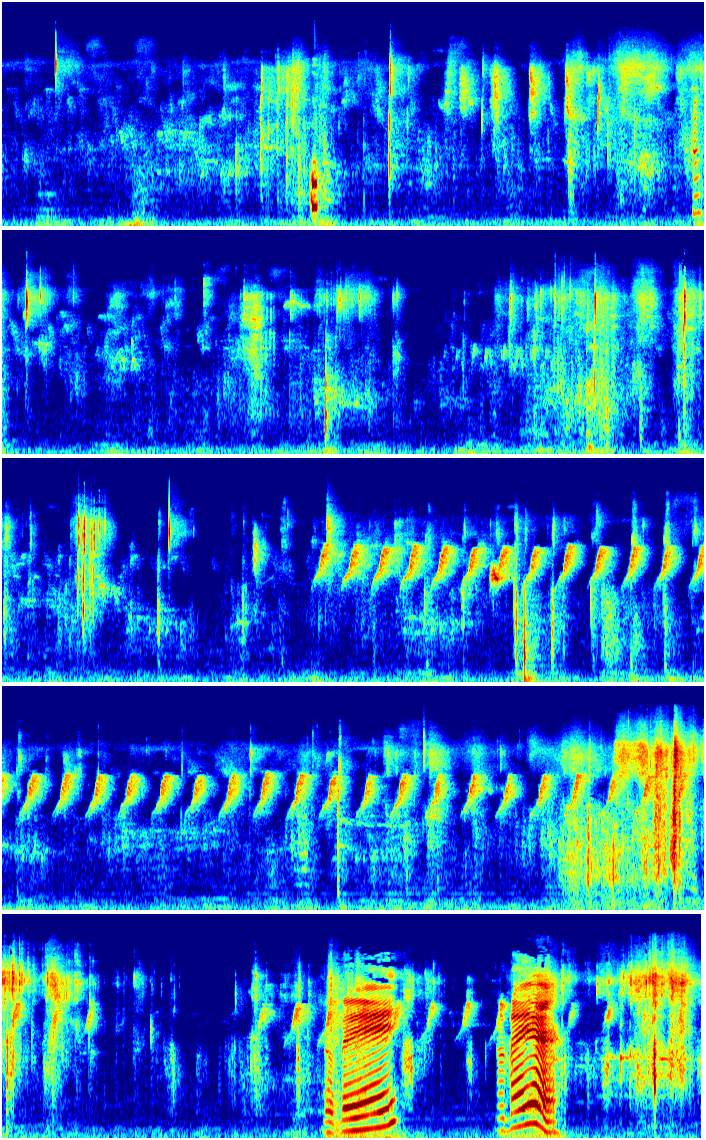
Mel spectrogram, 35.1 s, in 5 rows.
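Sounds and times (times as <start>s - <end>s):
bird chirping: 16.4s - 29.1s, 30.4s - 35.0s.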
